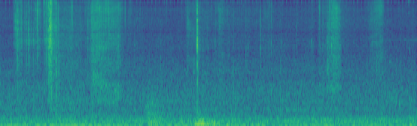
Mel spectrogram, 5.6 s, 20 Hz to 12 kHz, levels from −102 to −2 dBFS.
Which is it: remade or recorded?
recorded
